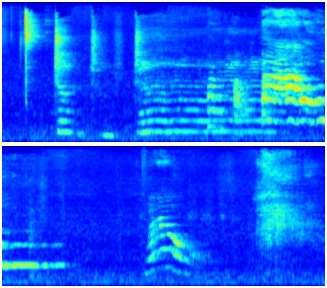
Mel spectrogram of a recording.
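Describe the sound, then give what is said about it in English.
A person imitating a cat makes several meows: a long, wavering yowl in the middle followed by a shorter, rising mew, loud, with quiet gaps between, and no talking. “That was my well, better than my meow.”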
